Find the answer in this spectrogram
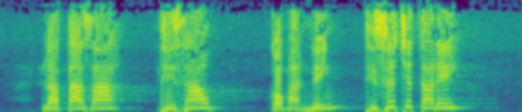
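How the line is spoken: Angry shout. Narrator (Vietnamese): Đoạn Phi Ưng tức giận quát

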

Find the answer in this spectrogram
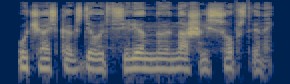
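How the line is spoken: Reverent lowered whisper. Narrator (Russian): шептал Пэт, благоговейно понизив голос

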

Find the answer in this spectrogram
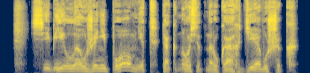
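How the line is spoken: Grumbling into mustache. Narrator (Russian): буркнул себе в усы шаман

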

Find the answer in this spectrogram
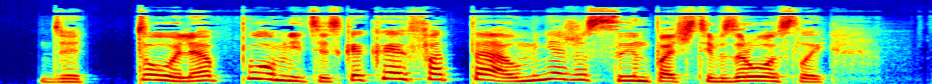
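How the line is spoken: Laughing. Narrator (Russian): Она засмеялась

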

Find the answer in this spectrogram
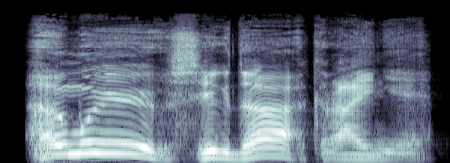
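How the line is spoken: Bitter statement. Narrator (Russian): констатировал горьким голосом присоединившийся к ним новый собеседник

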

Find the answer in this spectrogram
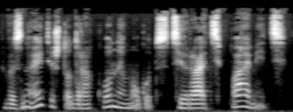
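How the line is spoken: Insinuating whisper. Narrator (Russian): прошептал вкрадчиво Эрден мне на ухо

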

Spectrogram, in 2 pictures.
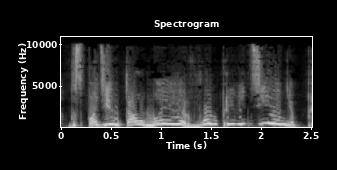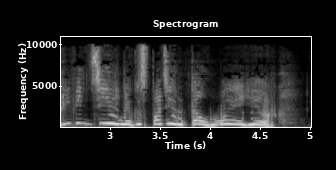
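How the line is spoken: Children shrieking and shouting. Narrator (Russian): Девочки начали визжать, а мальчики закричали

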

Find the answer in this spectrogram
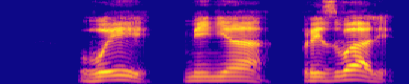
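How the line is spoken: Through gritted teeth. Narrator (Russian): процедил Фурундарок

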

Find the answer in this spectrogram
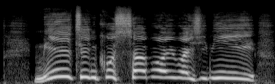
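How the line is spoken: Old witch shouting after someone. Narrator (Russian): прокричала мне вслед баба-яга

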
